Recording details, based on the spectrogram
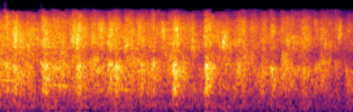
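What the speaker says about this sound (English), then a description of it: "Let's give him a round of applause." A Sunday church congregation gives the preacher a round of applause, a continuous, moderately loud crowd clapping with slight swells, heard from a little distance.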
